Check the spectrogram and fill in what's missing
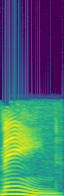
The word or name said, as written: mane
